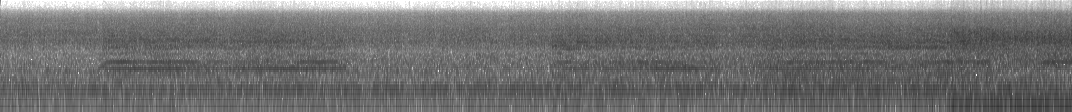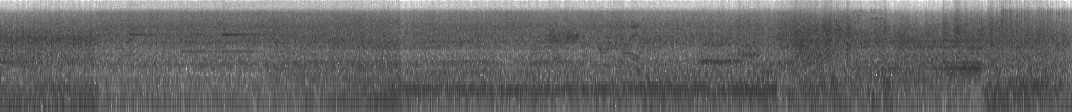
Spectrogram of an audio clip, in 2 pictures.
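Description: Steam locomotive whistle blowing a series of long chime blasts, each held for a couple of seconds, over the steady rumble of the running train and a car.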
